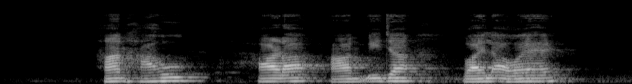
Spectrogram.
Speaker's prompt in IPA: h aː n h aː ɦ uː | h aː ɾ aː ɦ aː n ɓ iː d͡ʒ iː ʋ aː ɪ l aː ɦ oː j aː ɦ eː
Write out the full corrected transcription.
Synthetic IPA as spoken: h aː n h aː ɦ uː | h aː ɽ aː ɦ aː n ɓ iː d͡ʒ aː ʋ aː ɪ l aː ɦ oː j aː ɦ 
